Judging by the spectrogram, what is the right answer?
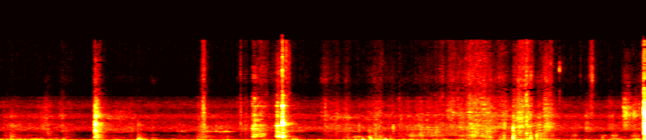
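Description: A few scattered light clicks and knocks from tools and parts being handled in an engine bay, the sharpest about three and a half seconds in, over a low steady hum.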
